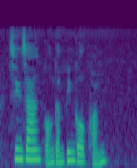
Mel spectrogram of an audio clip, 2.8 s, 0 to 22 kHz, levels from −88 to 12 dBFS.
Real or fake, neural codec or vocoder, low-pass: real; none; 10.8 kHz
